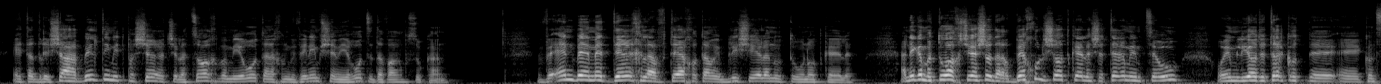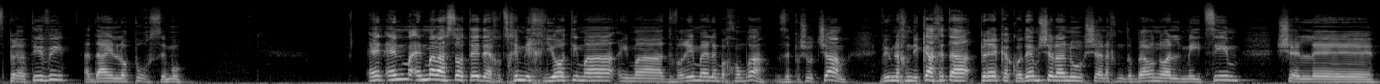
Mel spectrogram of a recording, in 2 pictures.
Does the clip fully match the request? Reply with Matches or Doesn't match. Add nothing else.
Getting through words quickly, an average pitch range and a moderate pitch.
Doesn't match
